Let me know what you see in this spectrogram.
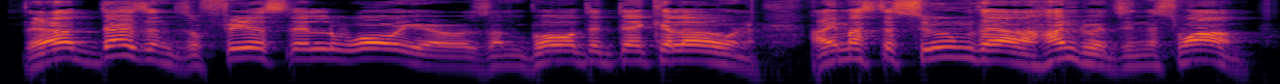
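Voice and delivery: very loud, very high, pompous, self-important superhero voice. Narrating a story, Cosmic Condor answers Susie in a pompous superhero voice. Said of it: "in his pompous superhero-like voice".

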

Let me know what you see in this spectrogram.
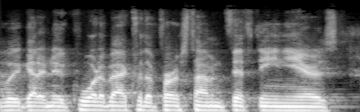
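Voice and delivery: ordinary delivery

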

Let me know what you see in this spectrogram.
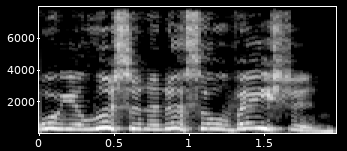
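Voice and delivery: very high-pitched commentator voice calling out. Recalling a commentator's line during a crowd ovation: Jim Ross impression. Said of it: "did you hear Jim Ross go".

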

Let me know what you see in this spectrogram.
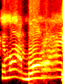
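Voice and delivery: put-on Boston-Illinois-ish accent. Retelling a salty mustached character's catchphrase: Boston-Illinois-ish accent. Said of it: "kind of a Boston slash, I don't know, Illinois-ish accent".

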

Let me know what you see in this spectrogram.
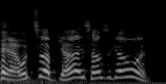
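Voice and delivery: happy, in a good mood. Greeting the others after being introduced as Angry Man, happy. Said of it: "you sound happy this week".

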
